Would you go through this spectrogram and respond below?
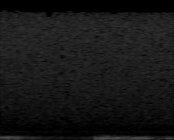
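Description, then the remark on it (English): Thunder rumbles low, a steady muffled roll that swells louder about halfway through before easing slightly, with no voices present. “My grandmother, German grandmother, when it was thundering, she says, "Der lieber God ist schimpft." He's scolding. Well, in this case, I think it's approval.”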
